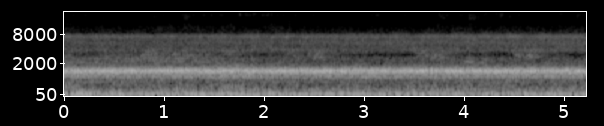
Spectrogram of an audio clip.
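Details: Loud chorus of many cicadas in the mountain woods of western North Carolina, some seen flying past; a steady, unbroken droning whine holds at one pitch throughout, over a faint low rumble.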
